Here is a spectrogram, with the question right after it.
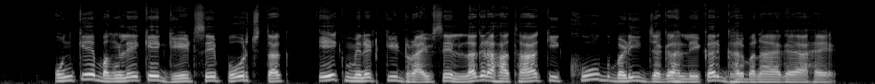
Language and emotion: Hindi, neutral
